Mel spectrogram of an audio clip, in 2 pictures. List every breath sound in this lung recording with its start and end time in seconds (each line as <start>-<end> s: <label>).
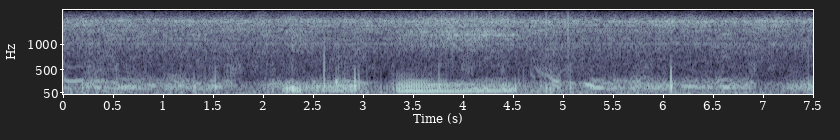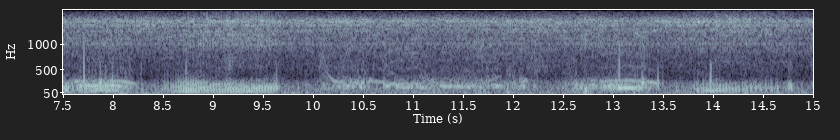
2.03-3.00 s: inhalation
2.11-2.99 s: wheeze
3.25-4.61 s: exhalation
3.25-4.61 s: rhonchi
7.30-8.31 s: inhalation
7.42-8.23 s: wheeze
8.43-9.79 s: exhalation
8.43-9.79 s: rhonchi
12.58-13.59 s: inhalation
12.64-13.44 s: wheeze
13.70-15.00 s: exhalation
13.70-15.00 s: rhonchi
